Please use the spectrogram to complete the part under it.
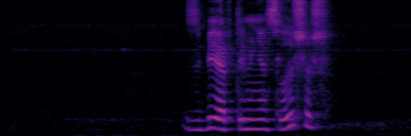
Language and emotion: Russian, neutral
